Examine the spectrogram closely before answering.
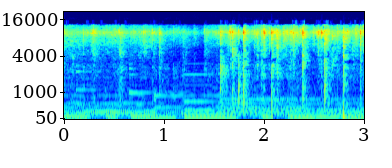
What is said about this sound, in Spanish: Voy a empezar dorando la panceta.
